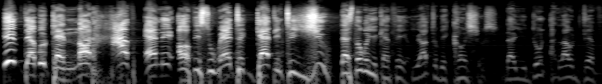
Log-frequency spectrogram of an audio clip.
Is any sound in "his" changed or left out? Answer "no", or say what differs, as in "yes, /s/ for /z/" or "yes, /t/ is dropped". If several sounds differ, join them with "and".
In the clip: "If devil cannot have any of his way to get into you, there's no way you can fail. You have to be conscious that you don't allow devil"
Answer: yes, /s/ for /z/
